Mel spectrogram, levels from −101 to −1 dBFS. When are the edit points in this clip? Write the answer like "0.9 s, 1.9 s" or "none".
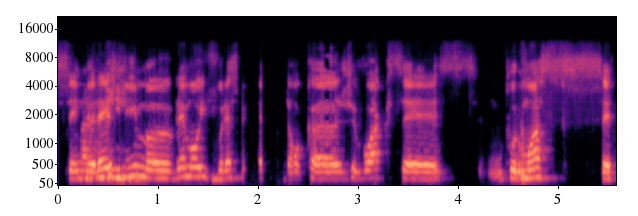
none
